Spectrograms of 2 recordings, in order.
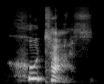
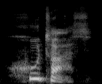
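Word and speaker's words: οὗτος: ultimately is Christ so hutas there's a rough breathing so it's a ha sound like in soup hutas hutas ain't in RK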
